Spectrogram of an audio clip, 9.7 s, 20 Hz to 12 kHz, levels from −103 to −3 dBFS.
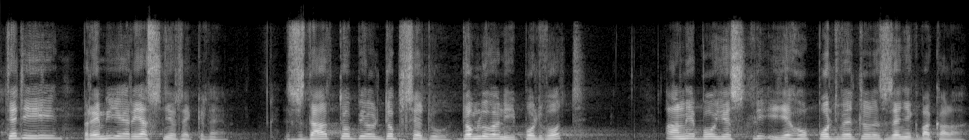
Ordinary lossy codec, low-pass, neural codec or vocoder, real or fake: Opus, 64 kbps; 9.9 kHz; vocoder, 22.05 kHz, 80 mel bands, Vocos; fake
